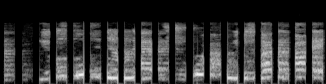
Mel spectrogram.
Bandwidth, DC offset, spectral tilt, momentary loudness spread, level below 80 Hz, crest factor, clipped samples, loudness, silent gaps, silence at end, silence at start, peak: 7.6 kHz; under 0.1%; -3.5 dB/octave; 10 LU; -50 dBFS; 14 dB; under 0.1%; -13 LUFS; none; 0 s; 0.05 s; 0 dBFS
